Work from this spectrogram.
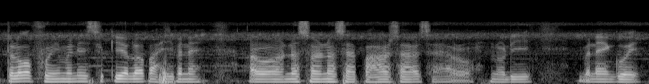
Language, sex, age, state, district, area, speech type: Assamese, male, 18-30, Assam, Lakhimpur, rural, spontaneous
